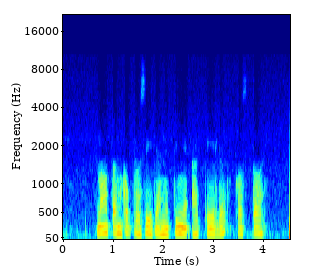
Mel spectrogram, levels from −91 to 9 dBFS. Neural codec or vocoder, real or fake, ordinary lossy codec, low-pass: none; real; none; 10.8 kHz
